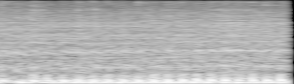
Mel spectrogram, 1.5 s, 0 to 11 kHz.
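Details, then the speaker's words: RATO 9.0 225 outboard on a 1973 Lund S-18 Resorter just after a choke start: steady, fairly quiet putter with even pulses, lawnmower-like, no knocks or misfires; healthy idle. "She's not real loud. It's about a lawnmower. And she's good."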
